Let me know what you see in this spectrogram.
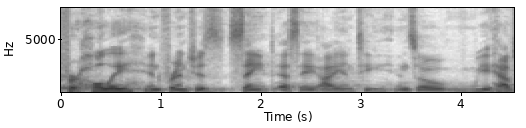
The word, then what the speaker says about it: saint: Well, in French, saint, saint, saint. And of course, you don't say it like that. It's saint.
